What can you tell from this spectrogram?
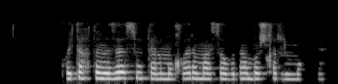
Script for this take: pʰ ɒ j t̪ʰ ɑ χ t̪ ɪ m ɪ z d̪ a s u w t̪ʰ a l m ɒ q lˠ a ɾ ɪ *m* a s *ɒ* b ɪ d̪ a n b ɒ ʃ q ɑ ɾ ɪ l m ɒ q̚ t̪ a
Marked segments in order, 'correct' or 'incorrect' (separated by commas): correct, correct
